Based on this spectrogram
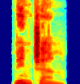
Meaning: alternative form of nincs
- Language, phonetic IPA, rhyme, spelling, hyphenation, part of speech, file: Hungarian, [ˈnint͡ʃɛn], -ɛn, nincsen, nin‧csen, verb, Hu-nincsen.ogg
